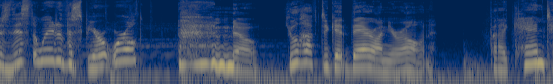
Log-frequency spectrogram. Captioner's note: giggles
